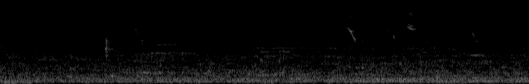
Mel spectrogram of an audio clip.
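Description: Birds giving short, sharp high chirps, about half a dozen scattered calls, over a steady low outdoor background hiss.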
